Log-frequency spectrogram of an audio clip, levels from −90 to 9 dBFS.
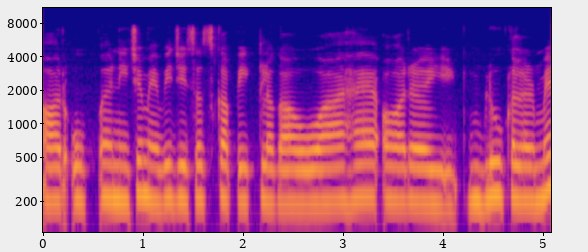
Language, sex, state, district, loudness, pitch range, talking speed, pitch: Hindi, female, Punjab, Fazilka, -16 LUFS, 200-215 Hz, 210 wpm, 205 Hz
